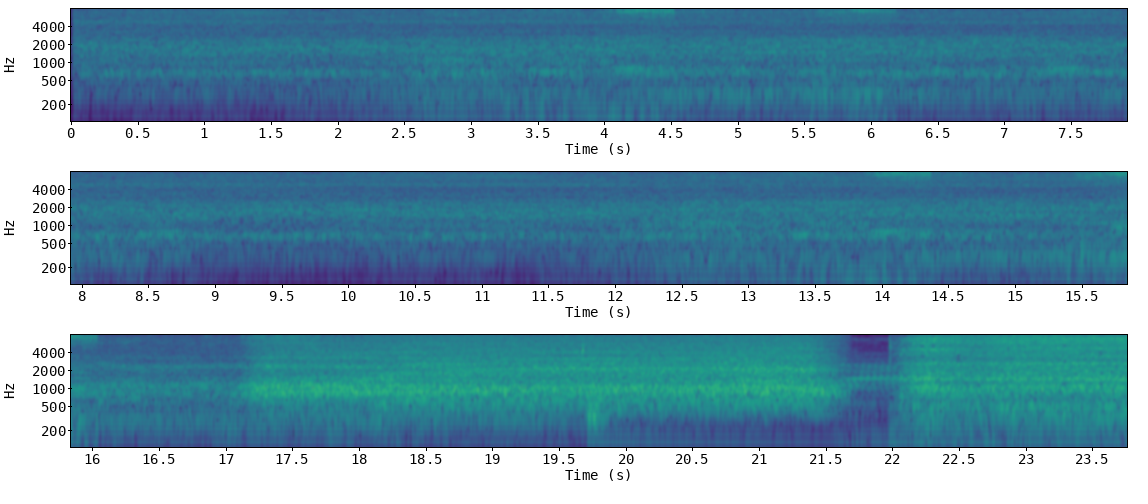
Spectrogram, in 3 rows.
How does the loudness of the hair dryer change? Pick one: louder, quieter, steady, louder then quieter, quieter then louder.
louder.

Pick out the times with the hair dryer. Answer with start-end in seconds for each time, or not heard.
0.0-23.7.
